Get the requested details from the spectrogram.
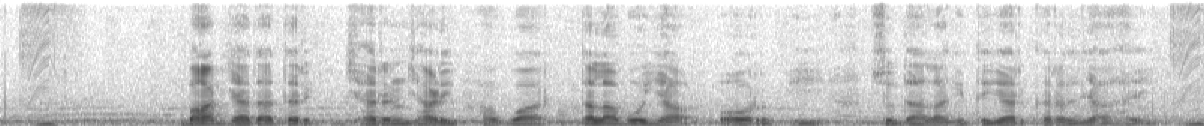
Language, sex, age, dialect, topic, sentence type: Magahi, male, 36-40, Southern, agriculture, statement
